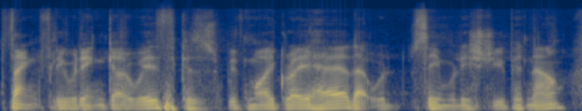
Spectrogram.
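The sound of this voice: The speaker is a man with fairly low pitch. There is little pitch movement in his voice.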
